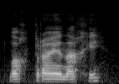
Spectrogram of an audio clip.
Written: Loch Braigh an Achaidh

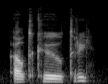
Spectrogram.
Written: alltcaoltraidh

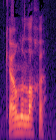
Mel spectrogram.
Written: ceannanlocha

